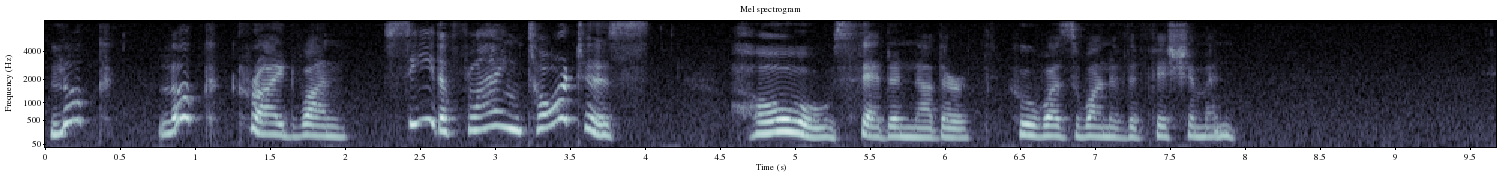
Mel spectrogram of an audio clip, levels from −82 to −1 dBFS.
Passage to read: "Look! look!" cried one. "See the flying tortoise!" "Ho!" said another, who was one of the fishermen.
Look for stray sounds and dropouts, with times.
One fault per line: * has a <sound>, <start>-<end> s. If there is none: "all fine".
all fine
